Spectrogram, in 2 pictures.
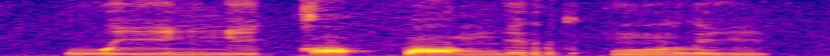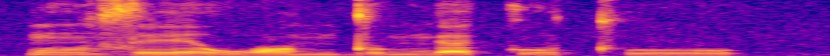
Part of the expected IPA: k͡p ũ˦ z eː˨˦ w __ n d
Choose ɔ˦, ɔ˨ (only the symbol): ɔ˨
